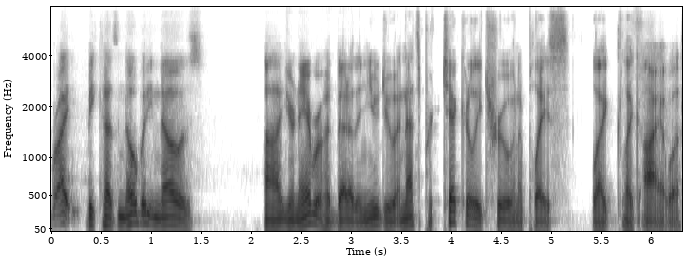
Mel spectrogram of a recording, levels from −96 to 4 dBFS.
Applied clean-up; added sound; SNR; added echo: neural mask model DeepFilterNet 3.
